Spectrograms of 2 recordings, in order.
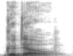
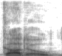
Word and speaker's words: Godot: So Mr. Beckett, I'm not sure I ever heard him say the name of the play, but I presume he pronounced it Godot, like, you know, the English usually say, well, you know, your Godot play. Or the Irish say, your man Godot and his fancy play. Like, they put the accent and the pronunciation that way. To Americans, sometimes that sounds a little too much nail on the head, like we're referring to God.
